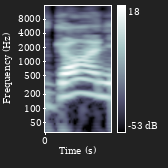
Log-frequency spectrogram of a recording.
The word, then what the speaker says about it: Gagnon: Philip Gagnon, offensive line arm Gagne. available. I mean, depends on how you pronounce it. I've heard it Nobody Gagne says and I've heard it Gagnon. It's Gagnon.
